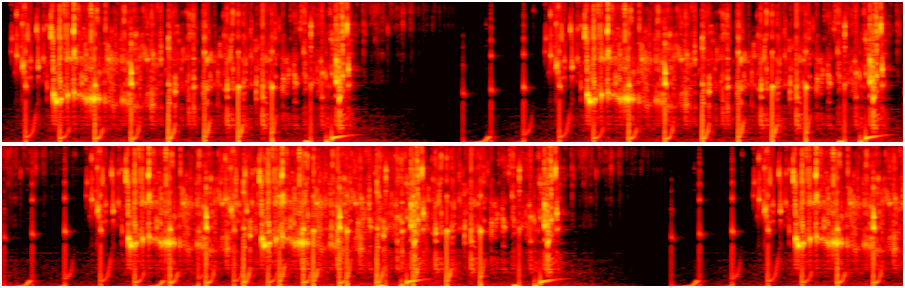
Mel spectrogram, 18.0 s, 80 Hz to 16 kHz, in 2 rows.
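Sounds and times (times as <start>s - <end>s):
water dripping: 0.0s - 18.0s
water pouring into a glass: 0.1s - 3.8s, 5.2s - 9.0s, 9.8s - 14.9s, 16.5s - 18.0s.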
